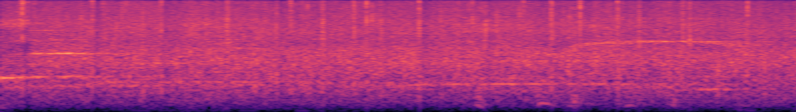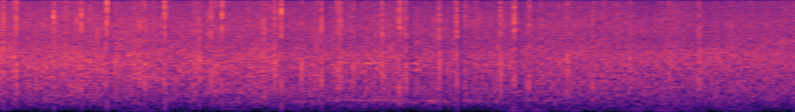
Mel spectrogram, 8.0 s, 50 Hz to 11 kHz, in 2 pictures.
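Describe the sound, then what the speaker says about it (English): A commencement crowd applauds new master's graduates of 2022 in a long, steady wash of dense clapping that holds at an even level throughout, fading slightly toward the end. "Let's have some final applause for our new master's graduates of 2022."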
